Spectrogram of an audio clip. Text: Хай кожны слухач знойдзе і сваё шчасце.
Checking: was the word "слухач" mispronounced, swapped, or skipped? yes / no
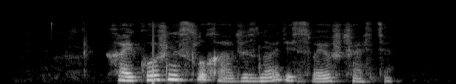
no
